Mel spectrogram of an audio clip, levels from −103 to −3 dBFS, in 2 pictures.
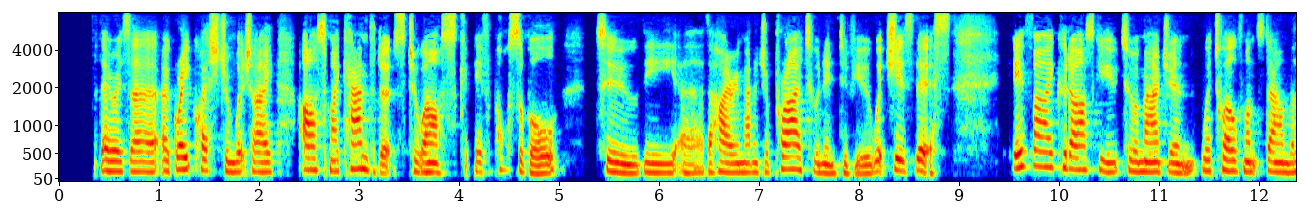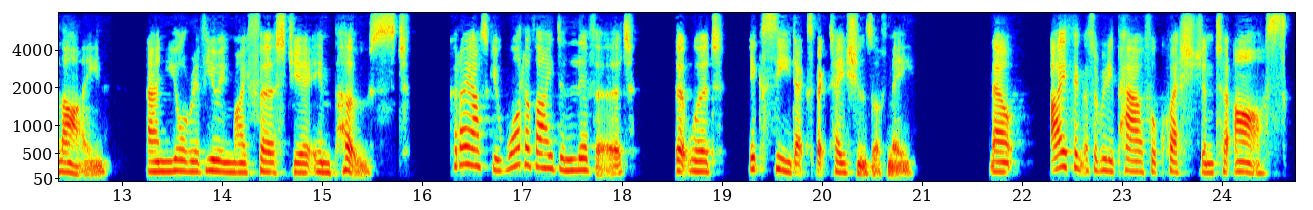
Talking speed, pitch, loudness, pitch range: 175 wpm, 180 Hz, -19 LUFS, 170-210 Hz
